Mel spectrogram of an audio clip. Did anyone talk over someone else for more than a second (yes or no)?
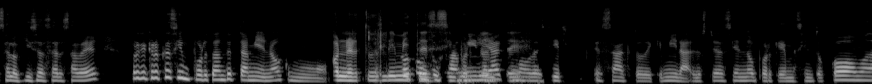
yes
